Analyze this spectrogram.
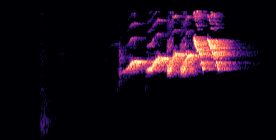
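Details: High, fast song phrase of a double-collared seedeater in the tui tui zel zel style, about a second and a half of warbled sliding notes climbing in pitch, preceded by a soft click.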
